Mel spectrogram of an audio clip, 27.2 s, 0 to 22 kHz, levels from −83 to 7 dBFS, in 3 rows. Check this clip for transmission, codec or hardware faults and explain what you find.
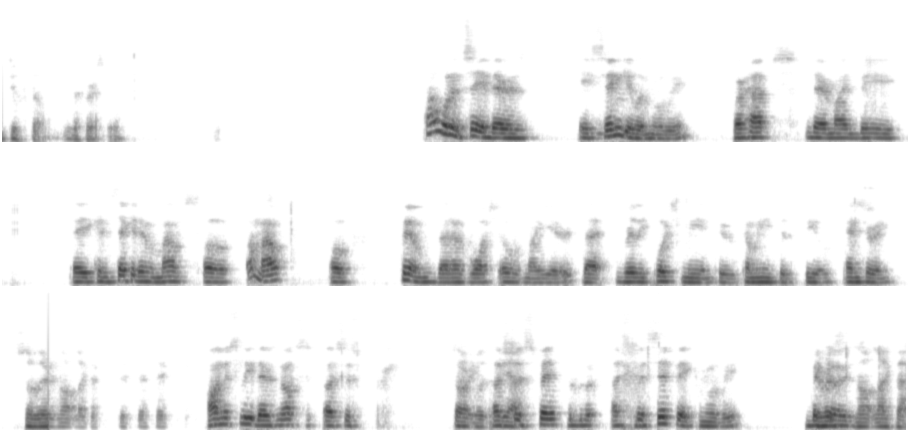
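One fault stands out. From 18.58 to 20.14 s, the sound abruptly turns dull and narrow, with nothing above 3.6 kHz, and drops roughly 10 dB in level. There is no gap at the change. The likely cause is the input switched to a poorer device, whose narrower band and own gain take over mid-recording.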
